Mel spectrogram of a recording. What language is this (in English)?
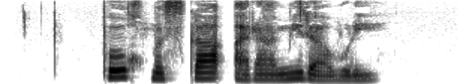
Pashto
